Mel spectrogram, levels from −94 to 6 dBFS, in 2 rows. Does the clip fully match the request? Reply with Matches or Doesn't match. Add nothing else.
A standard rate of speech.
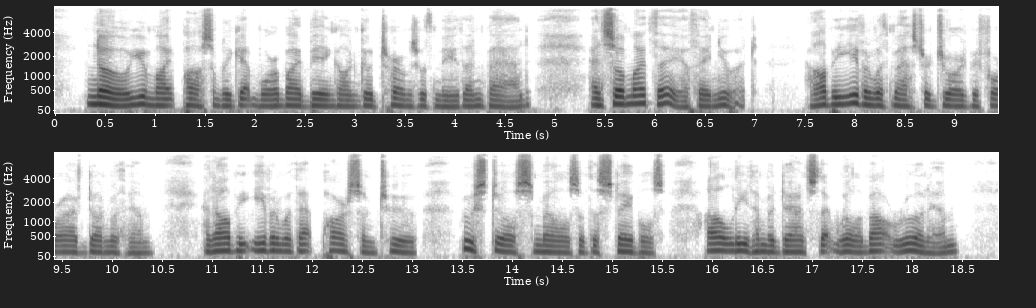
Matches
